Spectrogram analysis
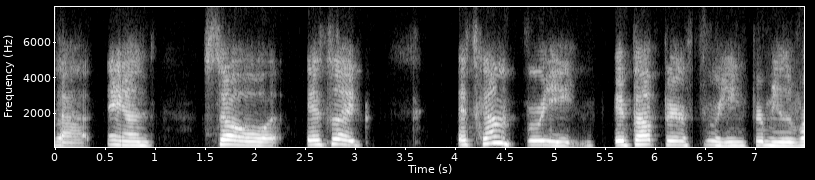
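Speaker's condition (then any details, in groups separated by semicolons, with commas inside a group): Cerebellar ataxia; caused by brain bleed, unsteady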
